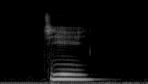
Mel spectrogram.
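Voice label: "jin", Chinese, first tone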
